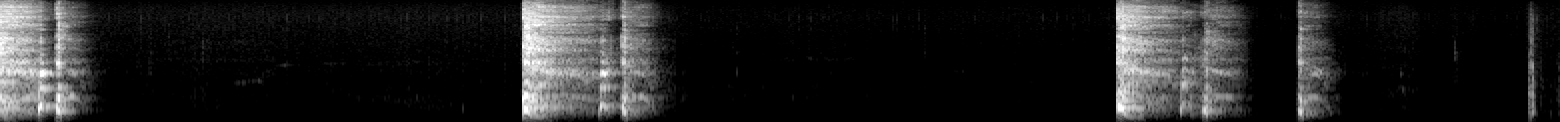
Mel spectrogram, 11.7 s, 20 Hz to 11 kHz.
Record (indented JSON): {
  "three_cough_length": "11.7 s",
  "three_cough_amplitude": 21632,
  "three_cough_signal_mean_std_ratio": 0.21,
  "survey_phase": "beta (2021-08-13 to 2022-03-07)",
  "age": "45-64",
  "gender": "Female",
  "wearing_mask": "No",
  "symptom_cough_any": true,
  "symptom_runny_or_blocked_nose": true,
  "symptom_sore_throat": true,
  "symptom_fatigue": true,
  "symptom_change_to_sense_of_smell_or_taste": true,
  "symptom_other": true,
  "symptom_onset": "4 days",
  "smoker_status": "Never smoked",
  "respiratory_condition_asthma": false,
  "respiratory_condition_other": false,
  "recruitment_source": "Test and Trace",
  "submission_delay": "2 days",
  "covid_test_result": "Positive",
  "covid_test_method": "RT-qPCR",
  "covid_ct_value": 23.5,
  "covid_ct_gene": "ORF1ab gene"
}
